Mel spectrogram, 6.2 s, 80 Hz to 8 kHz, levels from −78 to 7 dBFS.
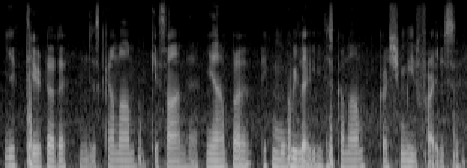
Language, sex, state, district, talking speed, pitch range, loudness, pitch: Hindi, male, Bihar, Lakhisarai, 185 wpm, 115-130 Hz, -23 LUFS, 120 Hz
